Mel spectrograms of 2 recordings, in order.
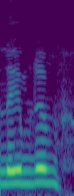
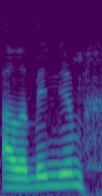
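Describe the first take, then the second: First: It is said in four syllables, ending -num. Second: It is said in five syllables, ending -nium.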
